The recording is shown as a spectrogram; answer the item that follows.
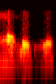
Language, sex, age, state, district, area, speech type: Marathi, male, 18-30, Maharashtra, Thane, urban, conversation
